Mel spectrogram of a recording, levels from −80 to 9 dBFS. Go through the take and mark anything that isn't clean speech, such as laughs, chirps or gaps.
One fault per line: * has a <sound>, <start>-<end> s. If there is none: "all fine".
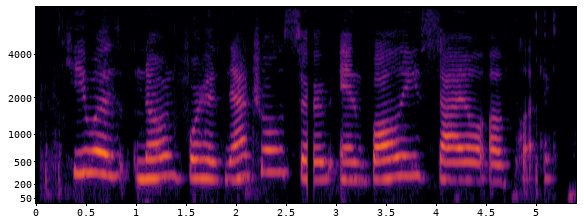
* has a dropout, 2.7-2.8 s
